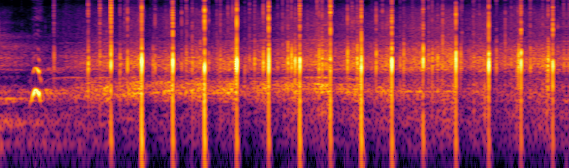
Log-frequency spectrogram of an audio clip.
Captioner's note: audience cheers and applauds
